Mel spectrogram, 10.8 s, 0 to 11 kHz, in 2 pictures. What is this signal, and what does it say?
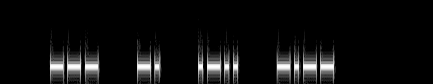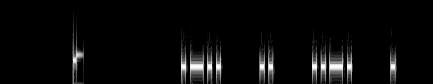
Morse code, heard as a keyed tone, about 22 wpm, spaced as for 12 wpm, 700 Hz. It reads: ONLY LIFE
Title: 3x Character Spacing - Top 300 Words - 22wpm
